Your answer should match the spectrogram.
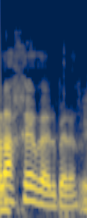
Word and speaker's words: Ada Hegerberg: Curiosidad, la futbolista que ha metido los 3 goles, que se pronuncia ¿cómo exactamente? – Ada Hegerberg.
